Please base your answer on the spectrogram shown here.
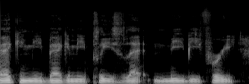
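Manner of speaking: ordinary talk, nothing marked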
